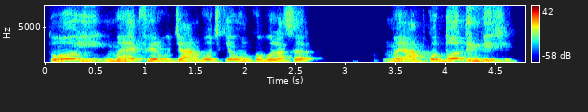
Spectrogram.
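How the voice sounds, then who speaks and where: High-voiced man telling his story. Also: animated, unhurried, darkish tone, echoey room. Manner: storytelling, acting out dialogue. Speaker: direct selling distributor. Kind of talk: motivational testimonial talk.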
